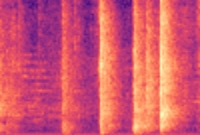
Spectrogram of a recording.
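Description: Background workout music, with about four short slaps of bare hands on a hardwood floor in the second half as the hands walk back from a plank.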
